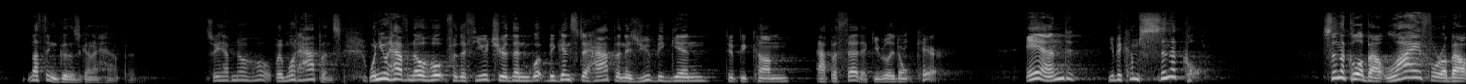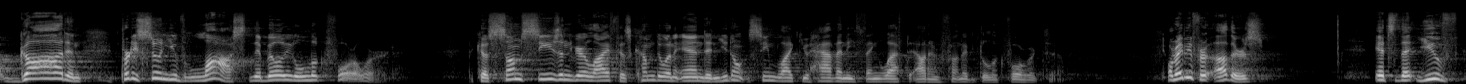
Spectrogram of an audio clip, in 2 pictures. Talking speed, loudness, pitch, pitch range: 190 wpm, -25 LUFS, 190 Hz, 155-230 Hz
